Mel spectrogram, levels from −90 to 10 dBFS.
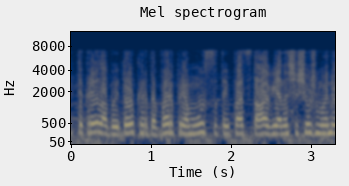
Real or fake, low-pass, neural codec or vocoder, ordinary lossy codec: real; 7.2 kHz; none; AAC, 48 kbps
